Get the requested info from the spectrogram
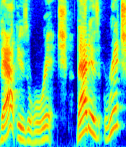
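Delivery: put-on slow, smooth, honeyed, old money Southern drawl.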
